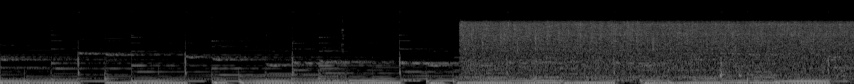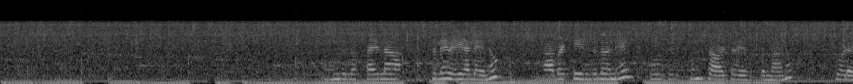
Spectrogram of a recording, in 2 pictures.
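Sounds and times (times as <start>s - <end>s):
background music: 0.0s - 17.0s
food sizzling in frying pan: 4.6s - 17.0s.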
